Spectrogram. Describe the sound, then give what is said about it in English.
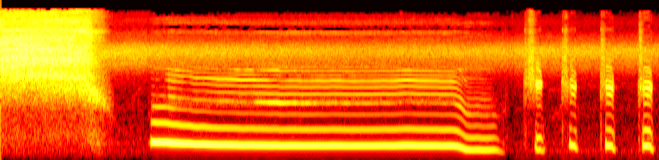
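In a field outside the city, a person imitates the calls of the three cicada species most common there in turn: first a harsh, hissing buzz, then a long, steady, high voiced whine that drops in pitch at the end, then four short, rhythmic chirping pulses. “gives me her best impersonation of the three species most common around here.”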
